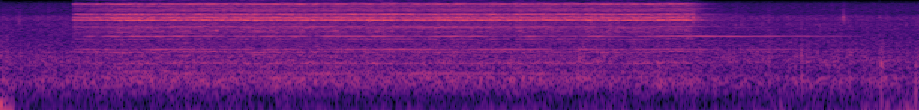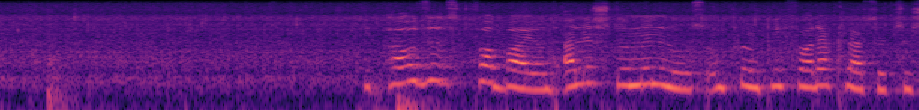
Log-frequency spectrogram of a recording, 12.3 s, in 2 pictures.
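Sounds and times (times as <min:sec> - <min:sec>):
school bell ringing: 0:00.5 - 0:06.2
speech: 0:09.0 - 0:12.2.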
